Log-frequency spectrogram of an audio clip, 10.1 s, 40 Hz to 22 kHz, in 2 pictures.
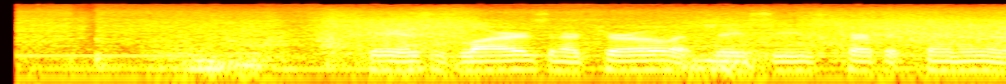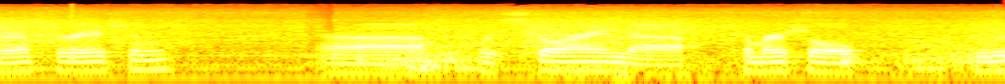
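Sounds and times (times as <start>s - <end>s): machine hum: 0.1s - 10.0s.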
